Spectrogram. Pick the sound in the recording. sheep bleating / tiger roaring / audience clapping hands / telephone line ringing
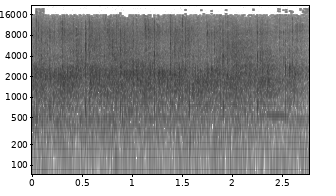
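audience clapping hands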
